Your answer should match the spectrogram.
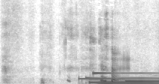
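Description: Background music begins about a second in: held notes enter one after another and build a sustained chord over a deep bass note, the opening of a slow ballad. A few faint spoken sounds come before it.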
